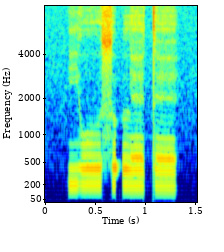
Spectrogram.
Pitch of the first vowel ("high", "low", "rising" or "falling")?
high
